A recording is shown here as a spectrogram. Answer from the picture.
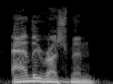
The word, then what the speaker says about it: Adley Rutschman: I think my player of the week is going to be Adley Rutschman. Is that how you pronounce it? – I think you got it. – Okay, cool. Adley Rutschman, MLB's top prospect, finally making his debut for the Orioles.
